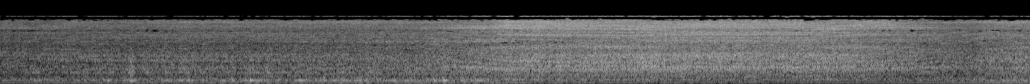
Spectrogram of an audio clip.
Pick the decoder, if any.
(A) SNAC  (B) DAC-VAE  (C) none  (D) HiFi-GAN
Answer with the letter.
C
